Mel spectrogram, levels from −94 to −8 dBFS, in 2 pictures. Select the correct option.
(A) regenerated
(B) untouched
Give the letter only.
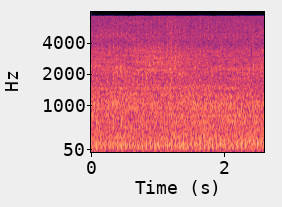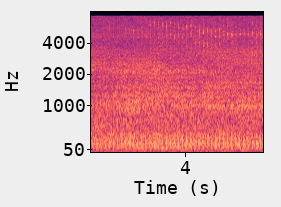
A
